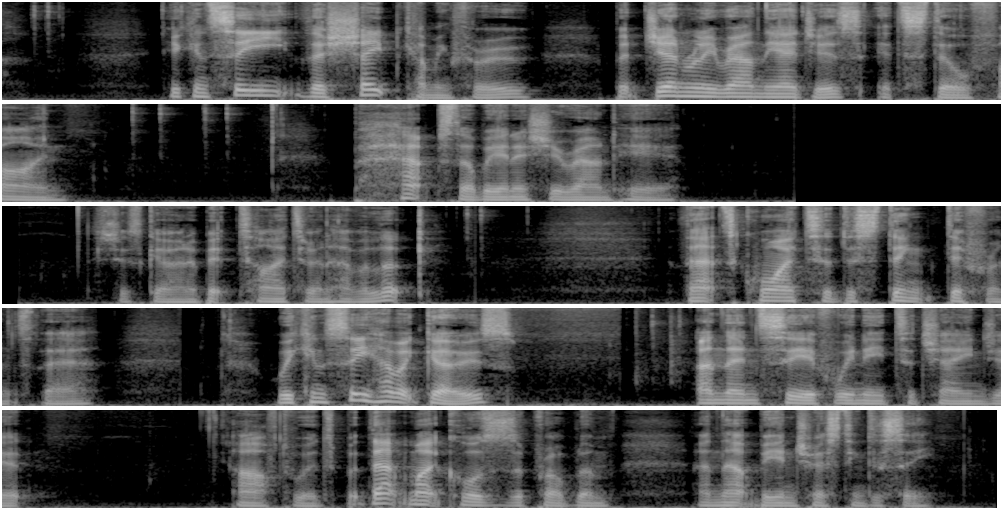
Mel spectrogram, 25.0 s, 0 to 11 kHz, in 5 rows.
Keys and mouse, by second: 1.3-7.8 drag, 9.5-12.3 middle drag, 12.3-14.3 drag, 14.3-15.1 middle drag, 18.0 Tab, 19.4 Tab, 23.5-24.8 middle drag.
